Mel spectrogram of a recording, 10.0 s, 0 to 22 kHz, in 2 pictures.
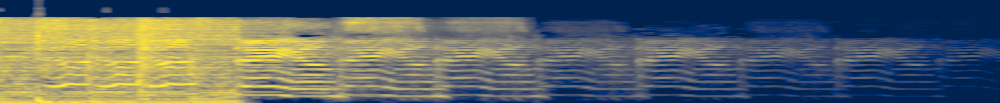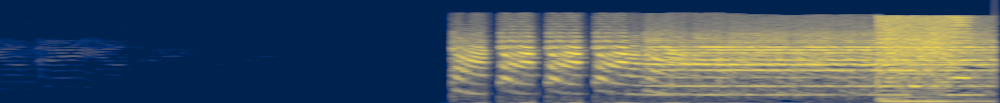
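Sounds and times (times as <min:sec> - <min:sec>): hip-hop track: 0:07.3 - 0:10.0.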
